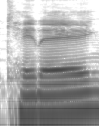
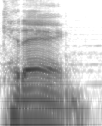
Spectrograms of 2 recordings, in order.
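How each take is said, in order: First: The middle consonant is an N sound. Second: The middle consonant is a D sound. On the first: "every every time I see Kanang" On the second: "whenever there's an N between two vowels, it makes a D sound"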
